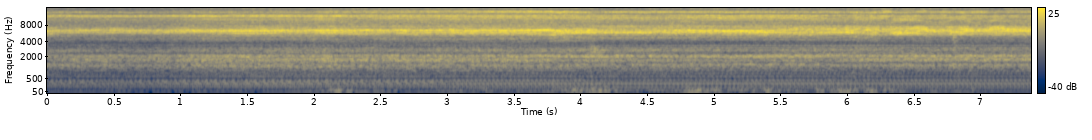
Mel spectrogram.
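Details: Air-assist pump of a Mecpow X3 Pro 10W laser engraver, switched on at higher settings; steady even hum with constant airy rush, no rattles or pitch swings: air pump running normally.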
